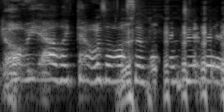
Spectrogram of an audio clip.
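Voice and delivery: high, happy, excited whoop.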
